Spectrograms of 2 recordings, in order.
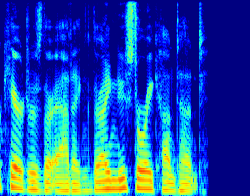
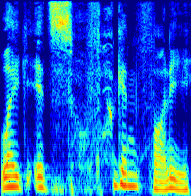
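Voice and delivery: plain

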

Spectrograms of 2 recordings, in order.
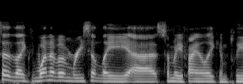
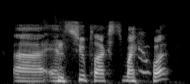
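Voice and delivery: ordinary talk, nothing marked

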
